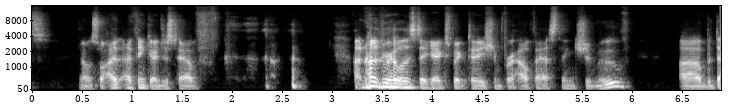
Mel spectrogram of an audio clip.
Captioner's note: laughter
